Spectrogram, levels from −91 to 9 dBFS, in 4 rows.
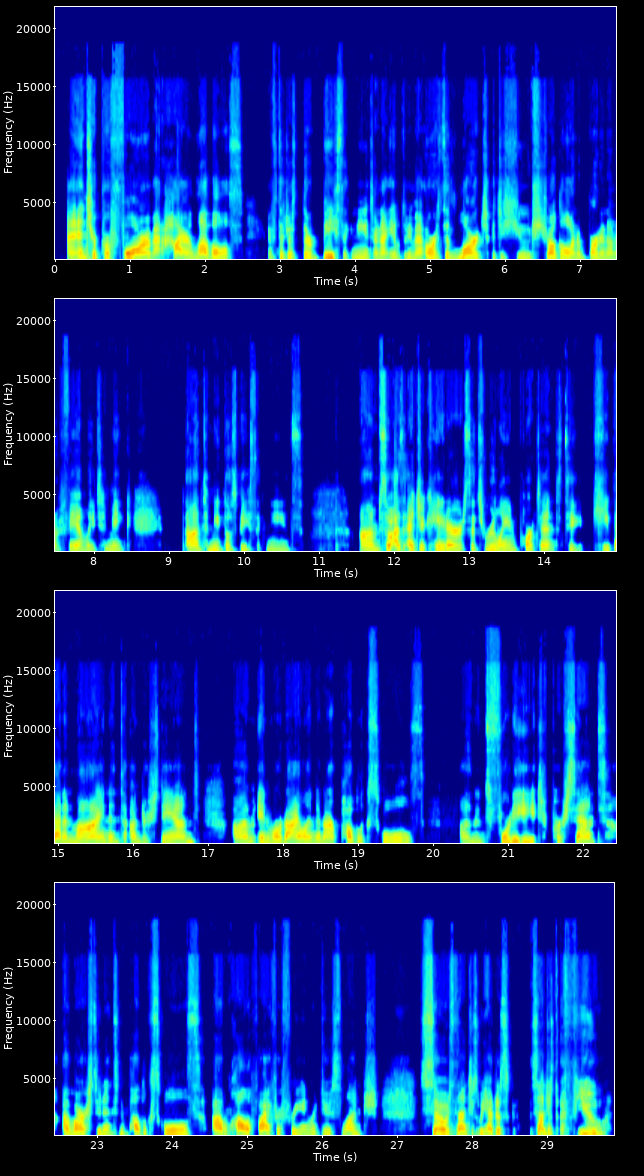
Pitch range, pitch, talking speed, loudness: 175-225 Hz, 190 Hz, 185 wpm, -27 LUFS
